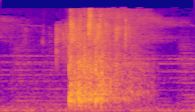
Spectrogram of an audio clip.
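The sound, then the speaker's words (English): A handful of dice, rolled for an arrow shot in a game, clatter and tumble across a hard surface in a dense burst of rattling clicks lasting about half a second, then settle quickly into quiet. “Sounds like a fucking landslide when you roll your dice.”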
